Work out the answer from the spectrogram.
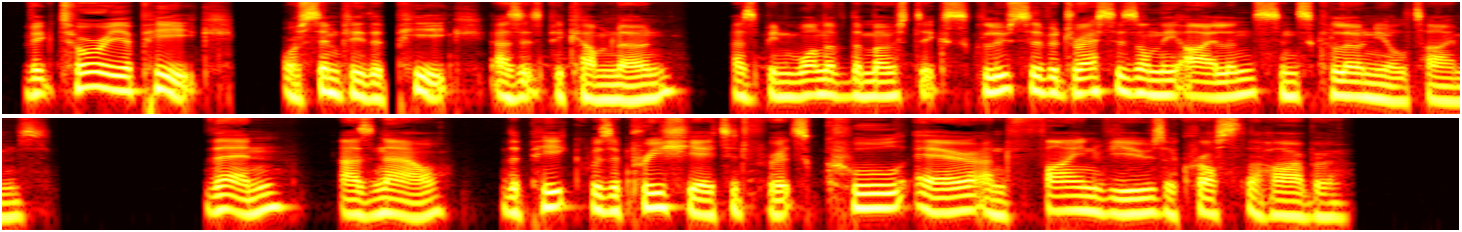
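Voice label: British male corporate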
